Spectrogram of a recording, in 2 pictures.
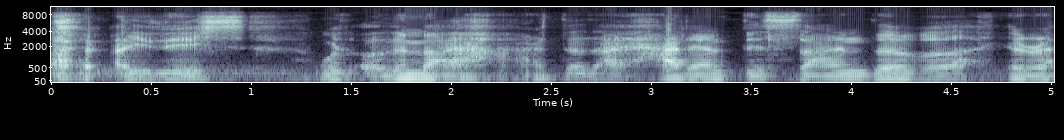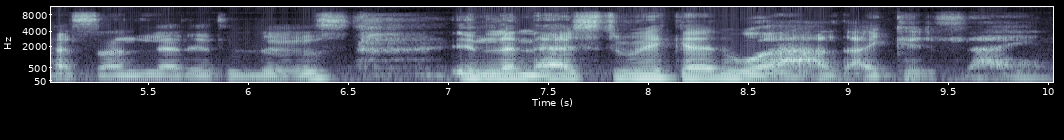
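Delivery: hoarse, husky voice. Octopus-headed hacker clown answering with a story, hoarse voice. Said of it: "A hacker clown with an octopus head predicting the future. / A hacker clown with an octopus head predicting the future. ... The feelers on their face moved excitedly. / I'm a hacker. ... I wish with a".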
